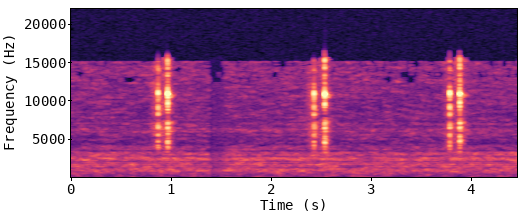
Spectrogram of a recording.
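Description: Three faint computer mouse clicks, about a second and a half apart, over near silence.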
